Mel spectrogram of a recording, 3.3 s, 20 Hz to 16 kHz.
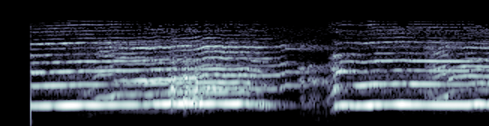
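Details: A 1-year-old brindle Basenji gives a long, steady, level howl, breaks briefly, then resumes it. His 4-year-old tri-colour Basenji half-sister joins in the background.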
